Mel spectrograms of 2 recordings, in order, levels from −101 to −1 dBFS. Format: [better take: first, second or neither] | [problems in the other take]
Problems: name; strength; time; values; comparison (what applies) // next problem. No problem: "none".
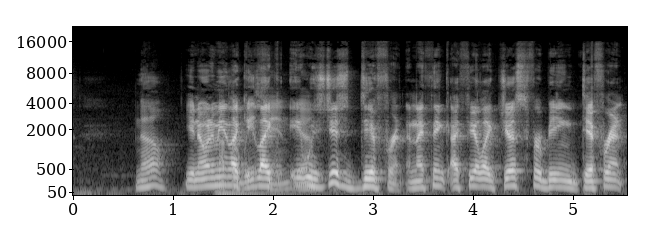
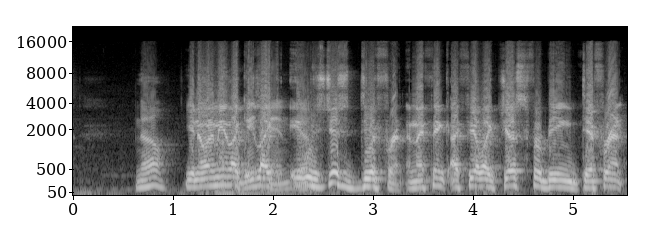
first | distortion; heavy; 16% of the sound clipped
